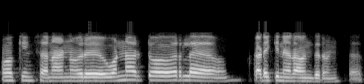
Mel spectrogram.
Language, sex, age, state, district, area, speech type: Tamil, male, 45-60, Tamil Nadu, Ariyalur, rural, conversation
